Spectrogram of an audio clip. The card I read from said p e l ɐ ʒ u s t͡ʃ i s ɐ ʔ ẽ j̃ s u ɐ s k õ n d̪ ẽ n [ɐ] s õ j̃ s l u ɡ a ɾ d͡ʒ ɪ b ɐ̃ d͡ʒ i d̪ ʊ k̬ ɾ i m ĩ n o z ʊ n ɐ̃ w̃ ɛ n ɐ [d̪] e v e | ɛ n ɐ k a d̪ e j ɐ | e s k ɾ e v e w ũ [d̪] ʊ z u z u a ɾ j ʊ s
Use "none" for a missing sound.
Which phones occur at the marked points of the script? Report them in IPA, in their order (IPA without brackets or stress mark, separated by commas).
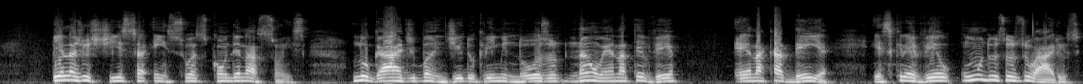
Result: a, t̪, d̪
